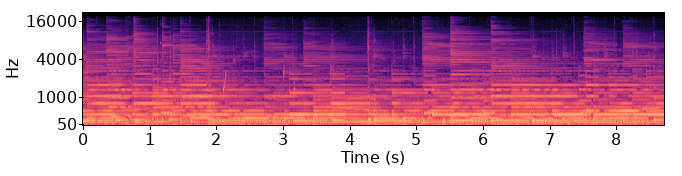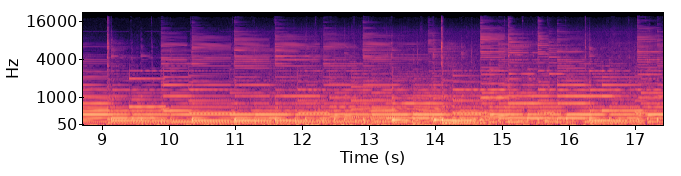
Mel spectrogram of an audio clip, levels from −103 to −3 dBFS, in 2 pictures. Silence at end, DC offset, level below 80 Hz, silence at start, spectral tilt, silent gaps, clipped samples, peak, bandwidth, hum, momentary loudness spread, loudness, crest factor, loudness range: 0 s; under 0.1%; -40 dBFS; 0 s; -7 dB/octave; none; under 0.1%; -8 dBFS; 13.5 kHz; none; 3 LU; -23 LUFS; 14 dB; 2 LU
